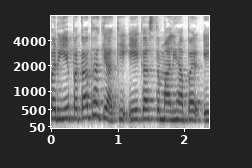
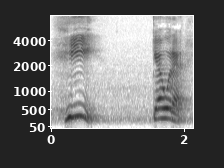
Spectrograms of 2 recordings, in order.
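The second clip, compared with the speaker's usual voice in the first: ordinary talk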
